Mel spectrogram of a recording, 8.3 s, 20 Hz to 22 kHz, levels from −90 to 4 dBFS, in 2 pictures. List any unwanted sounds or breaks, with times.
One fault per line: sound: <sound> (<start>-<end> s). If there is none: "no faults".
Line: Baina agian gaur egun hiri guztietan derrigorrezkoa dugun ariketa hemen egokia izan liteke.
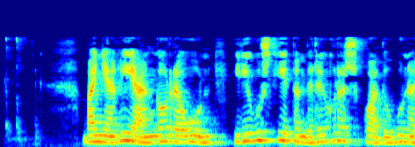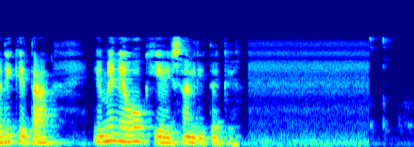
no faults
